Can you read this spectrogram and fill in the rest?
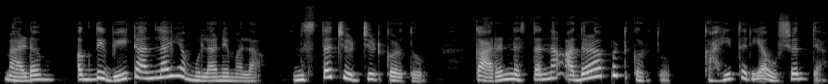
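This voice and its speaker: A woman's voice: on the high side, very animated, measured pace, darkish tone, exaggerated voice. Woman playing a frustrated mother in her thirties. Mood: exasperated. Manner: complaining, listing things off. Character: frustrated thirty-five-year-old mother complaining about her son.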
